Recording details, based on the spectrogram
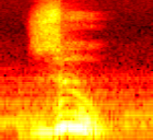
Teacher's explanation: Kalau bunyi voiced seperti z, tenggorokan kita tuh akan bergetar.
